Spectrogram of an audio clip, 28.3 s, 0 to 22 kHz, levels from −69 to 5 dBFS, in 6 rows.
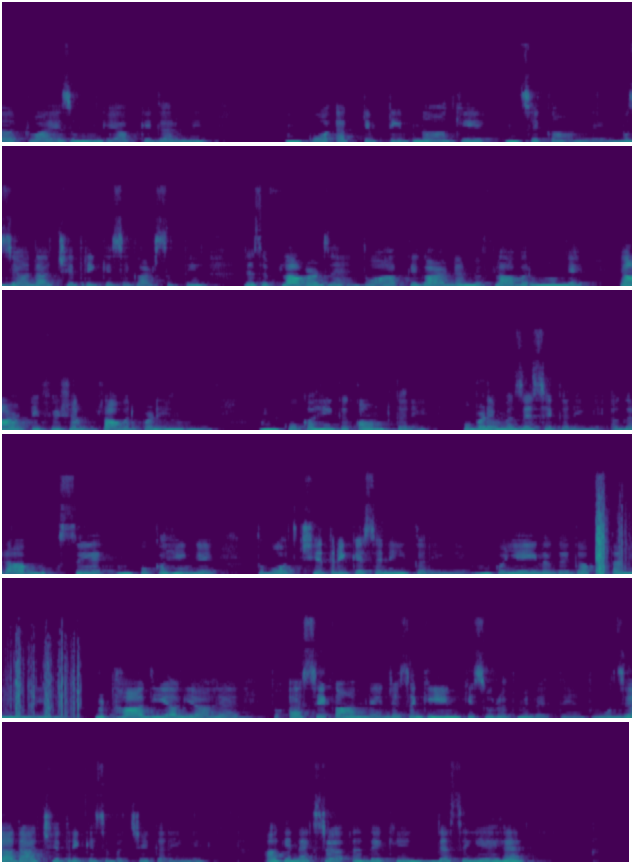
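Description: From 18.63 to 19.51 s, a burst of cable scratch noise sits over the sound, a little louder than the audio itself: a dense, ragged scratching and rustling lasting just under a second. The likely cause is a worn cable, connector or control being moved, so its contact resistance jumps around rapidly. On a waveform this shows as a thick, irregular band of spiky fuzz; a spectrogram shows broadband vertical streaks smeared across the frequency range.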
